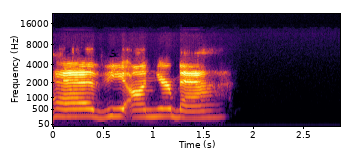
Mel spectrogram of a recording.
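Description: A woman chants a few drawn-out notes in a calm voice close by.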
